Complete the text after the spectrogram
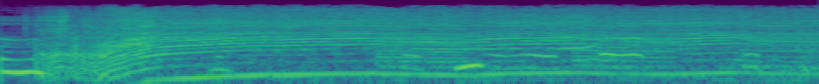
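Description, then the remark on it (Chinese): A power saw, like a chainsaw, cuts through a door: a quick rev-up, then a loud, steady buzzing whine that holds for several seconds with slight wavers in pitch. No voices. “但是这一次他是自投罗网，当他把门锯开走出来的时候，鹰架会塌得快一点，刚好把他压住。”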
